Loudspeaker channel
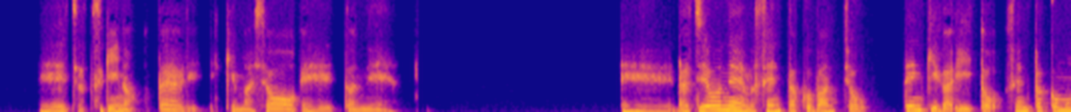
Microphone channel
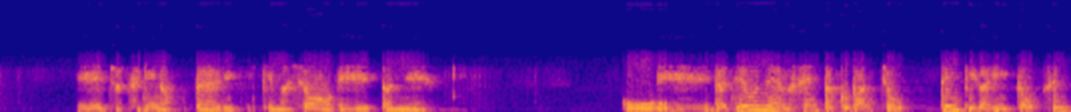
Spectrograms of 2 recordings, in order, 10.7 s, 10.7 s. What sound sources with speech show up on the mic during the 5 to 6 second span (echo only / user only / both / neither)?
neither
